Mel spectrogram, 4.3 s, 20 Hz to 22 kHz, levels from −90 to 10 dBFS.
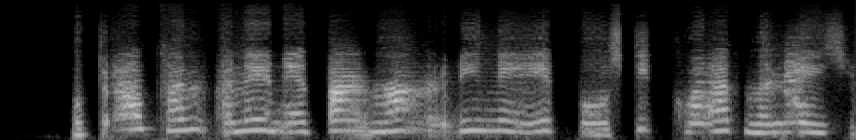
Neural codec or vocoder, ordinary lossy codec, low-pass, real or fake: codec, 44.1 kHz, 0.9 kbps, DAC; none; 19.8 kHz; fake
